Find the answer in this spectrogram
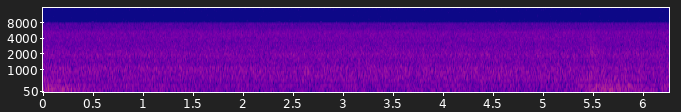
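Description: Steady hiss of an open intercom/broadcast audio line with nothing else standing out; a faint low rumble comes in briefly near the end.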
